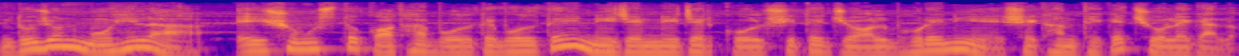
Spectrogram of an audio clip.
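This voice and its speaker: A man's voice: low-pitched, moderate pace, mellow, a little hiss or hum. A man, reading a detective story in the first person as scripted dramatic audiobook narration.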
